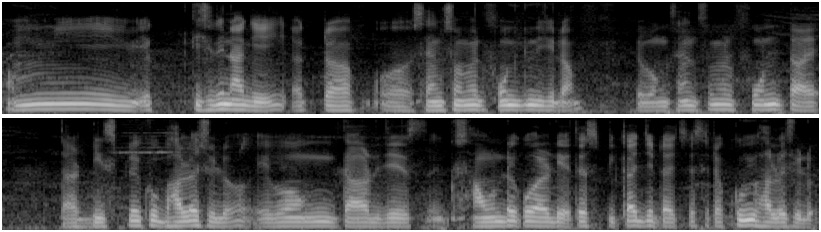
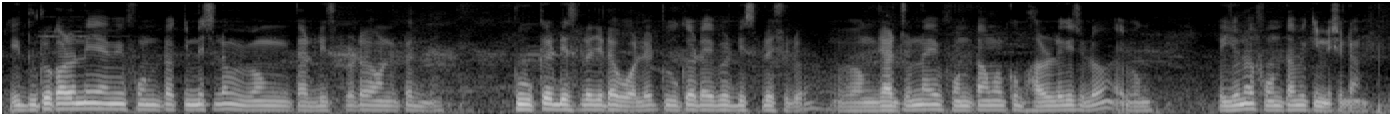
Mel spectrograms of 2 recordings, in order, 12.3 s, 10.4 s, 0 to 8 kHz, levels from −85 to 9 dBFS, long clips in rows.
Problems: background sounds at intervals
